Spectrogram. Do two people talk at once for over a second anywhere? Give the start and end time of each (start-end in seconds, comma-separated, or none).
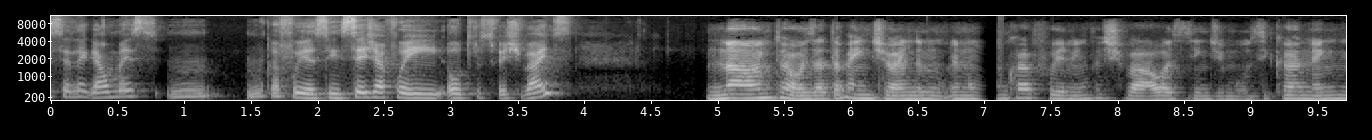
none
